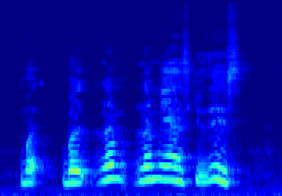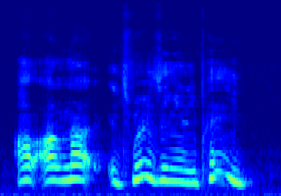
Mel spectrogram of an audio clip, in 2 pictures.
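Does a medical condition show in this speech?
Yes: cerebral palsy.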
